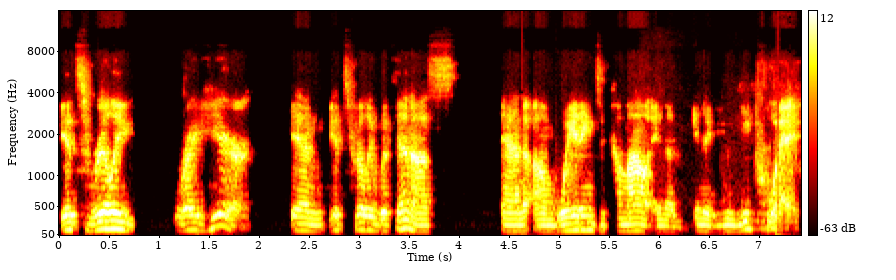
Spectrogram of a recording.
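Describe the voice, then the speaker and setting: A man talks in a plain, everyday voice at a moderate pace, with medium pitch and ordinary pitch variation. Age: 40s. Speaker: actor and author. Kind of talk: interview conversation.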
